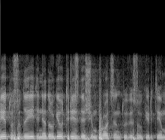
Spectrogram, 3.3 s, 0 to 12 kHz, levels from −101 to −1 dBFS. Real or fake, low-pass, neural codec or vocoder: real; 7.2 kHz; none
